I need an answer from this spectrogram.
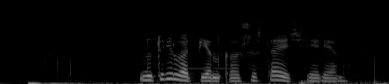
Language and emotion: Russian, neutral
